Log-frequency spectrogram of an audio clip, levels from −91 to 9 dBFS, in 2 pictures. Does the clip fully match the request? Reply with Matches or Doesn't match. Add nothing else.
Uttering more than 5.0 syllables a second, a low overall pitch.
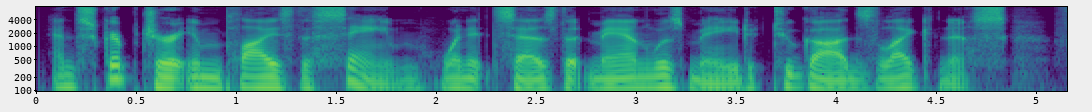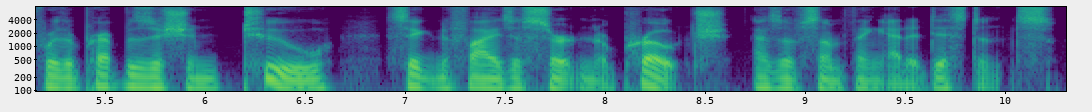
Doesn't match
